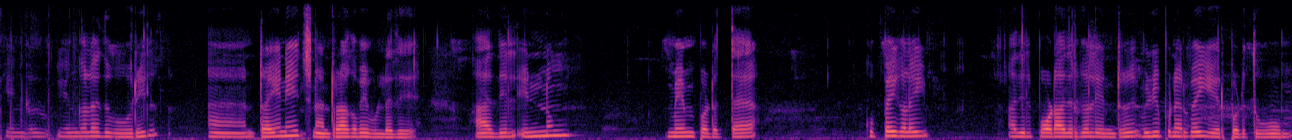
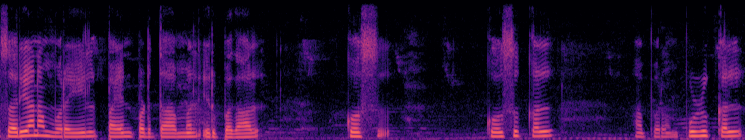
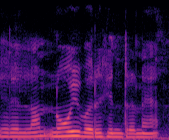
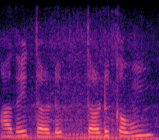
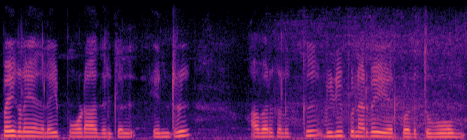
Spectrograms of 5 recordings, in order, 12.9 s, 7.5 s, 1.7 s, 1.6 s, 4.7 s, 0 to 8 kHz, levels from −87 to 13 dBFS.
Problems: background sounds at intervals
